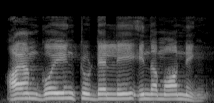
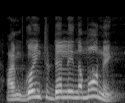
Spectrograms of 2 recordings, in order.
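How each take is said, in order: First: Every word is stressed with its full form. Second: Only Delhi and morning are stressed; others weakened. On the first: The speaker calls it wrong. "I stressed every word in that sentence" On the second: The speaker calls it right. "I stressed only the content words, Delhi and morning. And the other words I weakened"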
